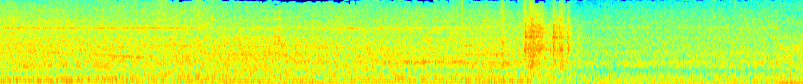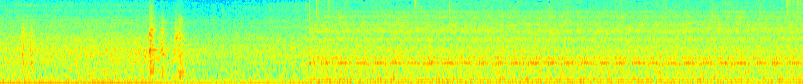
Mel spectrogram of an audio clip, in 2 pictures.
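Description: John Deere tractor's diesel engine idling steadily while its drawbar hitch is coupled. A couple of short metal clanks come from the hitch pin and safety chain, about four and seven seconds in.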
